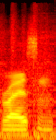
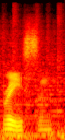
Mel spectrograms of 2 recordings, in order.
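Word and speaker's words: Reisen: I'm probably also mispronouncing her name really horrible. Raisin. Yeah, Raisin. Not Ryzen, Raisin.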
